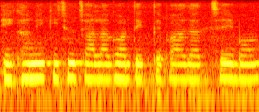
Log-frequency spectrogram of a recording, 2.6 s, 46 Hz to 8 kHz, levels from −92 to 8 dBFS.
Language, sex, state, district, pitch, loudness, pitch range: Bengali, female, West Bengal, Paschim Medinipur, 210 Hz, -14 LUFS, 205-215 Hz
